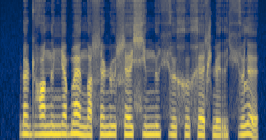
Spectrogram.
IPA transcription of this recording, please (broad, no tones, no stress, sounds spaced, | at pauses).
ɽ æ ɖʱ ɑ n ɵ ɲ æ b æ n̪ ɑ ɬ ɛ ɳ ʉ ɬ ɛ ɕ i n̪ ʉ ç ø x ɵ x ɛ ɬ ɳ e r ç ø l ɛ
